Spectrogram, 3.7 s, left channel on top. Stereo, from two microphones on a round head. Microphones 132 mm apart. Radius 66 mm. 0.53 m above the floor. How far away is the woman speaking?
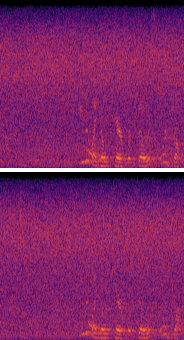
About 3 m.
